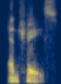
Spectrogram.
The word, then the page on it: enchase: American English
